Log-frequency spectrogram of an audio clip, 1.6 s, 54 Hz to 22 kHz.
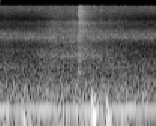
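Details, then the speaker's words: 52" Encon ceiling fan on medium, mounted via ball-and-socket bracket directly to the ceiling joists: steady low electrical hum carried through the structure into the room below; lifting the fan stops the hum. "installed right to the ceiling joists so um it actually makes a humming noise through the floor into my parents bedroom which is the only reason they won't let me put a fan here"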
